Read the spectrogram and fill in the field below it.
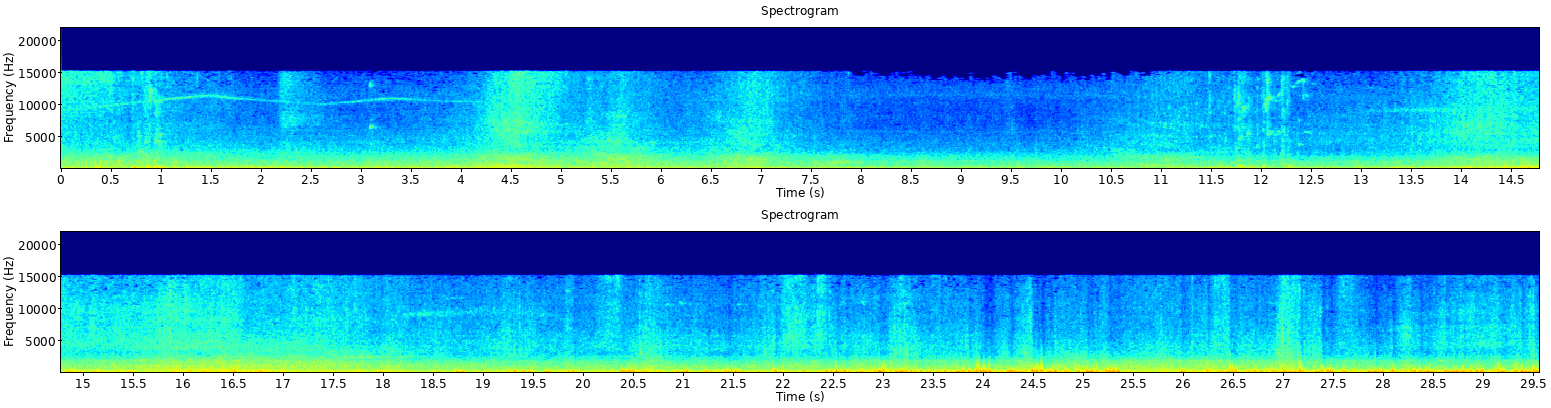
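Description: Traffic rumbles steadily along a busy road.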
